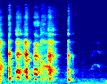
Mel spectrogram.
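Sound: coughing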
